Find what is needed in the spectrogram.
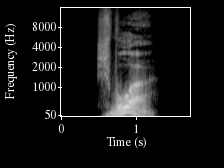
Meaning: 1. first/third-person singular preterite of schwören 2. first/third-person singular preterite of schwären
- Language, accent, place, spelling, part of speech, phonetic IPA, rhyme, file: German, Germany, Berlin, schwor, verb, [ʃvoːɐ̯], -oːɐ̯, De-schwor.ogg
